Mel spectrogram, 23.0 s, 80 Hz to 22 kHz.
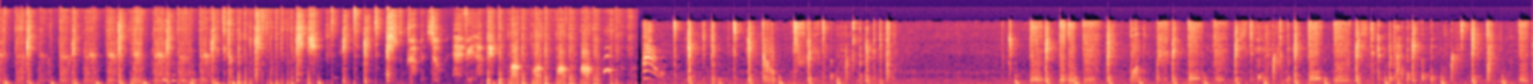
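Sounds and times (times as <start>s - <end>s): beatboxing: 0.0s - 13.6s, 15.0s - 22.9s.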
